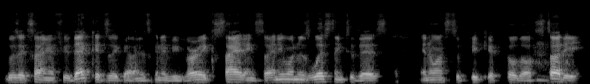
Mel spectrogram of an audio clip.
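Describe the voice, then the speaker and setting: A Portuguese immunologist in his thirties, his voice lowish and fairly even in intonation, races through his words. He's enthusiastic in a casual interview as a guest, full of fillers and restarts.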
